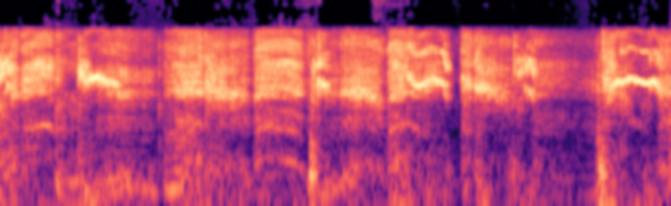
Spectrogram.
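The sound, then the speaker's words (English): Two foxes fighting, with whining and yelping: harsh, high, strained cries that run almost nonstop, broken by a few short gaps and sharp squealing rises. “What you're listening to there are two of these small little furry things that are fighting. These are fox.”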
